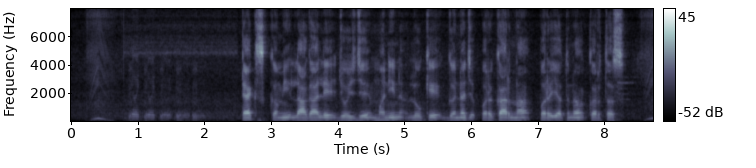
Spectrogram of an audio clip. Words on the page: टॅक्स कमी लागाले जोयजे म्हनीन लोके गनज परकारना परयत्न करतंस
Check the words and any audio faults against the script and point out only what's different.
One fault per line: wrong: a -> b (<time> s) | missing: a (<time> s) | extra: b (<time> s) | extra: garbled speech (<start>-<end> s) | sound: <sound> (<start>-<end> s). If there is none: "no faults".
sound: laugh (0.9-2.0 s)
